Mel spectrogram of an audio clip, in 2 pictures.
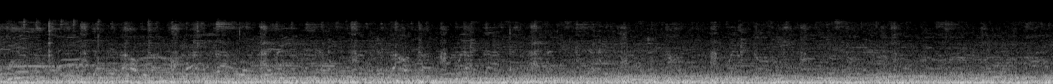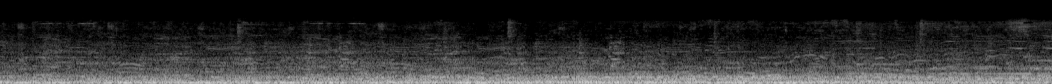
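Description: Polaris Slingshot three-wheelers driving past one after another at parade pace, their engines running in a steady low rumble, with voices and music in the background.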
